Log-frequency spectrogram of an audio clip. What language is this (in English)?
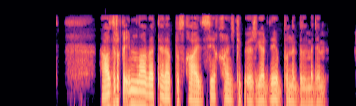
Uyghur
